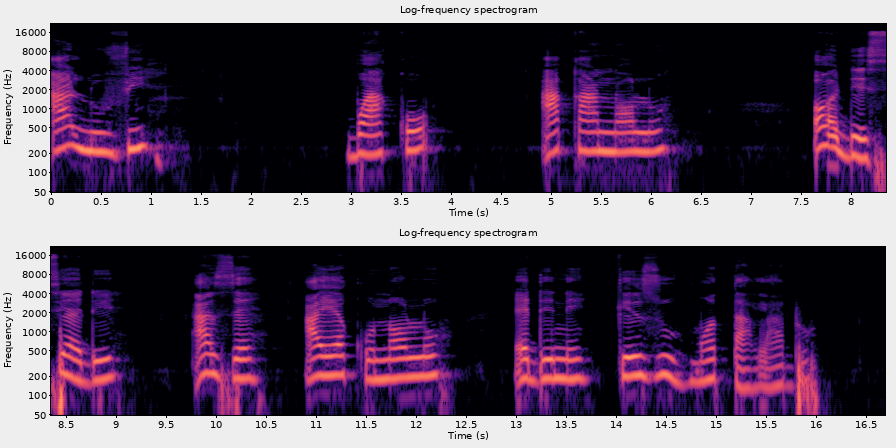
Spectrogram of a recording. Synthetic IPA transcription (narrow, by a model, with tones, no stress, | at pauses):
a˦lu˨vi˦ | bʊ˨a˨kʊ˦ | a˦ka˦nɔ̃˦lʊ˦ | ɔ˦ɖe˨si˦a˨ɖɪ˦ | a˦zɛ˨ | a˦jɛ˦kʊ˨nɔ̃˦lʊ˦ | ɛ˨ɖɪ˨nɪ˨ | ke˦zu˦˨mɔ˦t̪a̰˨la̰˨ɖʊ˦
